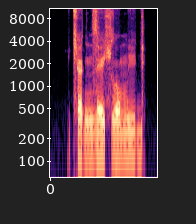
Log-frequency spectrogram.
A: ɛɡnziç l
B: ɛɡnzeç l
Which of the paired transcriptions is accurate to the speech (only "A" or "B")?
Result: B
